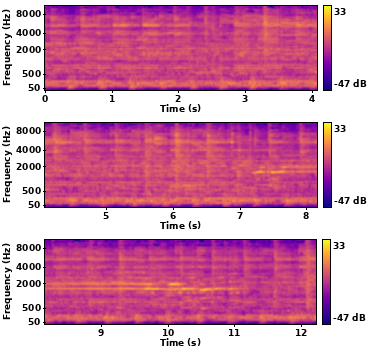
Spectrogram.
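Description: Live acoustic blues band: acoustic guitar playing over a steady washboard rhythm, with a harmonica sounding long held high notes from about seven seconds in for several seconds.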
